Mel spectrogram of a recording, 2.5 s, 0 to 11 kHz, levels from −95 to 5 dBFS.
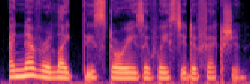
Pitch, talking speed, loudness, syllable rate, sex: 190 Hz, 190 wpm, -16 LUFS, 6.4 syllables/s, female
